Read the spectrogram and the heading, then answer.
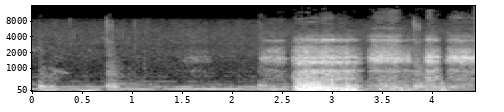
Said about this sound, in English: I can faintly hear the sound of someone or something breathing heavily.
